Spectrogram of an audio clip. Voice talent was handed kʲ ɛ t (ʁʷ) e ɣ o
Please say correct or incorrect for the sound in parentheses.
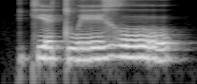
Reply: incorrect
